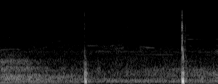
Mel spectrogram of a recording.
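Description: Two sharp thuds of a football being struck, about a second apart, the second louder.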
